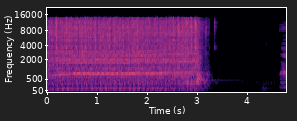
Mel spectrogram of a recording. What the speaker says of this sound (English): I do have the diagonal tape on my sewing machine, so that will allow me to sew this straight line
